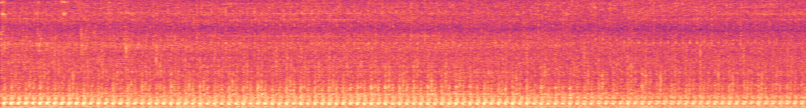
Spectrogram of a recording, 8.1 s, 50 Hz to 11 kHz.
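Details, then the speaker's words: 2005 Mitsubishi Lancer 9 petrol engine, 276,000 km, idling with a steady, sharp knock about three to four times a second; seems to come from the timing belt area and is felt at the throttle body, cause unknown. "В общем, проблема Lancer 9, 2005 год, пробег 276 тысяч. Вот такой стук. Что может быть?"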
